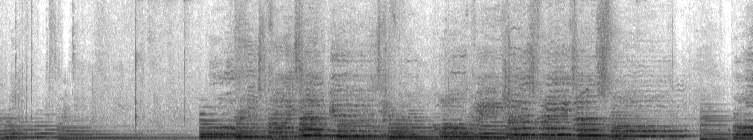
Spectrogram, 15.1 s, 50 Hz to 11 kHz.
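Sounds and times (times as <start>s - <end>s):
congregation singing a hymn: 4.0s - 15.0s.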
